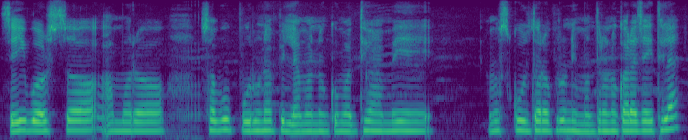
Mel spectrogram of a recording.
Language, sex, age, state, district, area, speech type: Odia, female, 18-30, Odisha, Kendujhar, urban, spontaneous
